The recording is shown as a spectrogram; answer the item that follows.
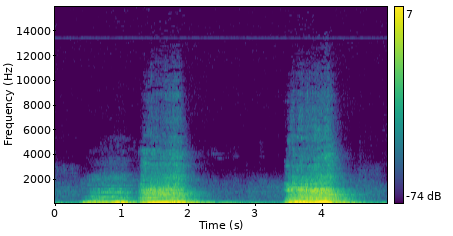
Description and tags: Lion growls taken from:
I've cut most of the original, rearranged the remainder and gave it more depth/power.
If you use it, leave a link in the comments so I can hear it in action.
Enjoy!
lion, growling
